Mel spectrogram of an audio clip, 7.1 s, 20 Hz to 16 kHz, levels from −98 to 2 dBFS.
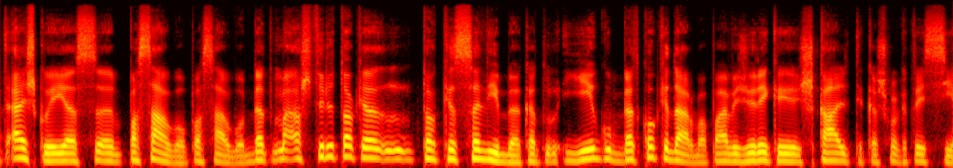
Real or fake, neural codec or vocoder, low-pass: fake; autoencoder, 48 kHz, 32 numbers a frame, DAC-VAE, trained on Japanese speech; 14.4 kHz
